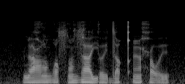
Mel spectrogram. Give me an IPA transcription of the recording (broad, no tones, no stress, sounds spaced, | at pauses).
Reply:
ɳ a ʕ ə̃ ðˤ ɘ sˤ ə̃ z a j ə ɪ̯ d ɜ qʼ ĩ ħ ɔ ɪ̯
